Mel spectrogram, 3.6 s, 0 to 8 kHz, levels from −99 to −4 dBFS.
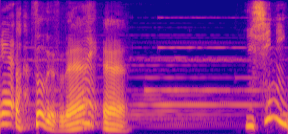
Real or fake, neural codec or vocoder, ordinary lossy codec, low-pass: real; none; none; none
